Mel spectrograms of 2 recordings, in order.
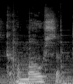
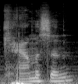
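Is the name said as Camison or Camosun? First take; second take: Camosun; Camison. First: The name is said as Camosun. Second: The name is said as Camison. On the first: This is the accepted local pronunciation. The speaker calls it right. "it is Camosun" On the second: This is a common mispronunciation. The speaker calls it wrong. "I've heard this as Camison"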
